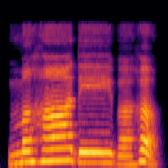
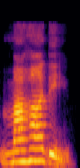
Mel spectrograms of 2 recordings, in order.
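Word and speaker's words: महादेव: Mahadevaha. Not Mahadev. Mahadeva.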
